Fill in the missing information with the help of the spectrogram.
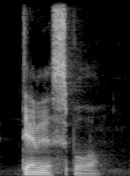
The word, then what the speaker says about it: Demirspor: As you're probably aware, listener, Balotelli is currently playing his football out on the kind of Turkish-Syrian border for Adana Demirspor. Have I said that right? – Demirspor.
